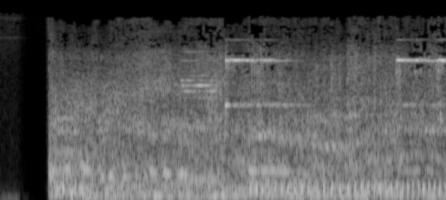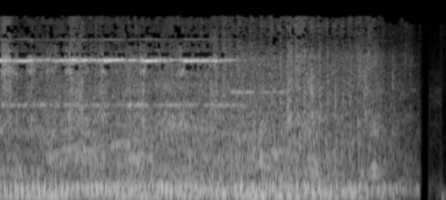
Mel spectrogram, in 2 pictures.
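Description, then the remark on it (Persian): Bicycle bells ring in bright, repeated high dings over a steady roar of city traffic in Jalalabad, Nangarhar province, Afghanistan, where cyclists ride alongside cars, with engines and a murmur of voices underneath throughout. “جلال آباد مرکز ولایت ننگرهار، شهری که به گفته شماره ساکنان آن در این روزها بایسیکل سواران در بیشتر جاده های آن در کنار موترها در حرکتند.”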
